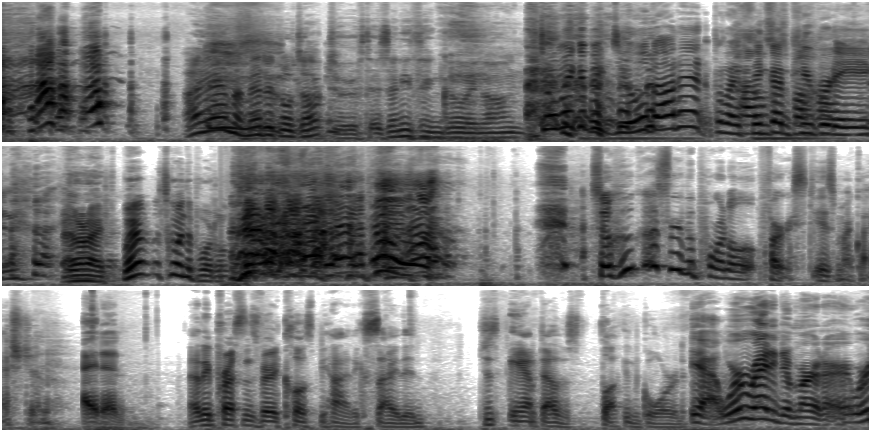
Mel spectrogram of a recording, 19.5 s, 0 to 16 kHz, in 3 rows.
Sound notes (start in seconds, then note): 0.0 all laugh; 8.8 call out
